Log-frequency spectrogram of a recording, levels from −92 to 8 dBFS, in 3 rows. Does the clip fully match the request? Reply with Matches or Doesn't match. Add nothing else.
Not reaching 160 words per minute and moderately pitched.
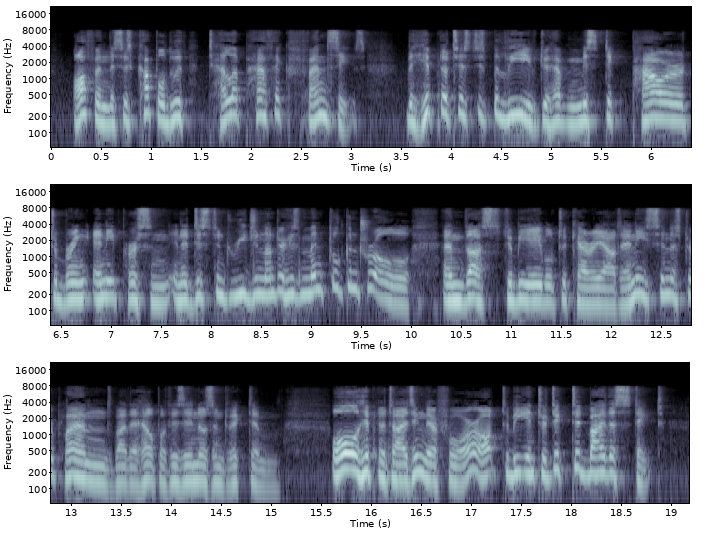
Doesn't match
